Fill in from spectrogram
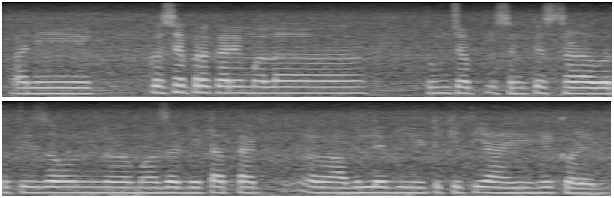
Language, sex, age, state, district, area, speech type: Marathi, male, 18-30, Maharashtra, Nanded, rural, spontaneous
